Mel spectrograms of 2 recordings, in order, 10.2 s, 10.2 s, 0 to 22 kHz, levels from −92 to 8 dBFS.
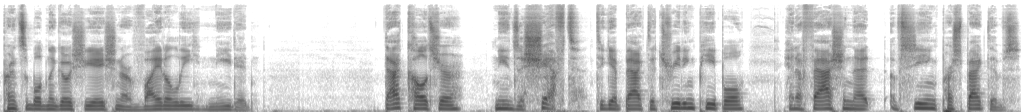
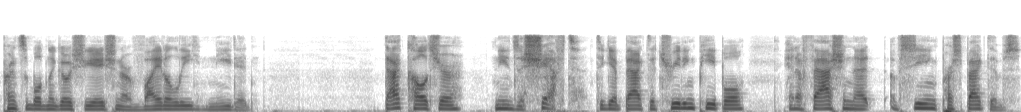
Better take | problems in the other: first | garbled, watery; slightly; nothing above 6 kHz

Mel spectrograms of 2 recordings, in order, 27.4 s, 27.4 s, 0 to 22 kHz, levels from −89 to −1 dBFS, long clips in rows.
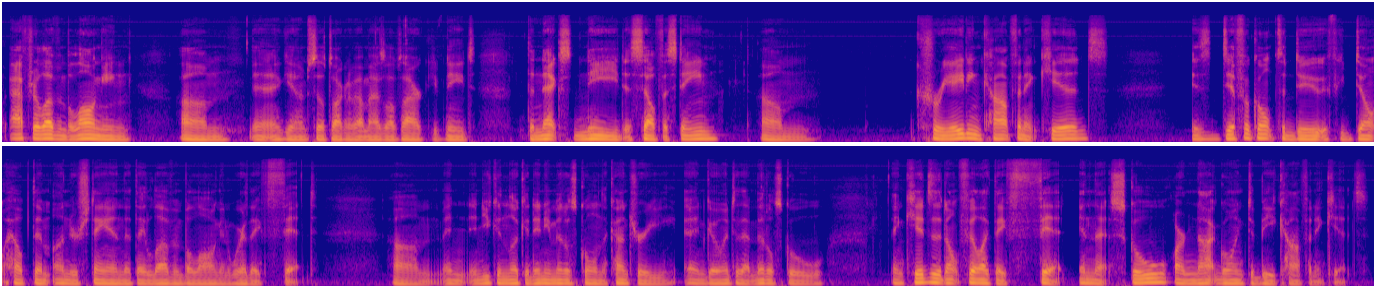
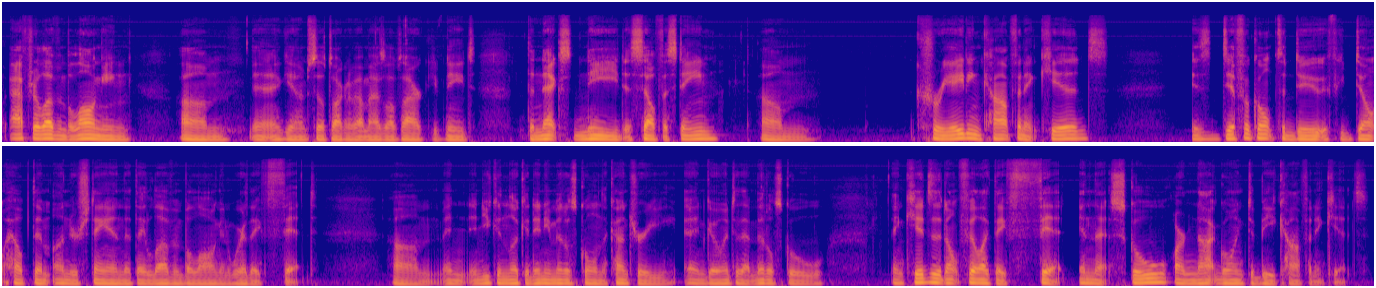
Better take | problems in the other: neither | none

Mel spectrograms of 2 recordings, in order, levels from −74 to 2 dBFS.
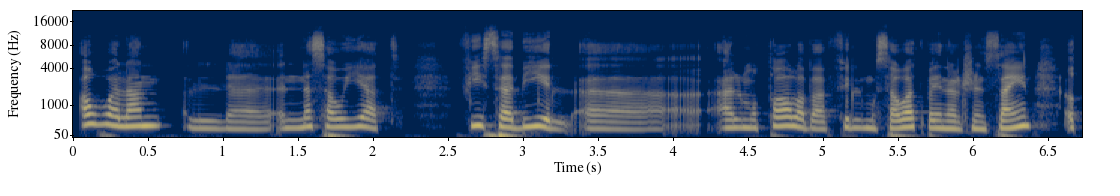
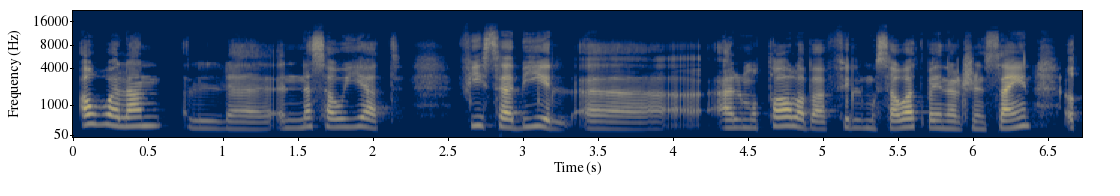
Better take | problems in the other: first | thin; very; fading below 950 Hz

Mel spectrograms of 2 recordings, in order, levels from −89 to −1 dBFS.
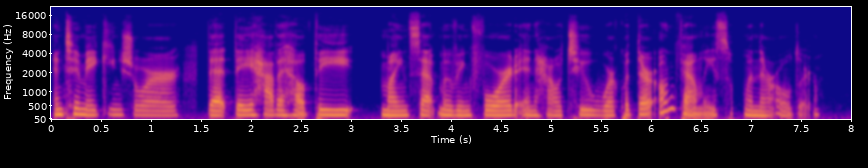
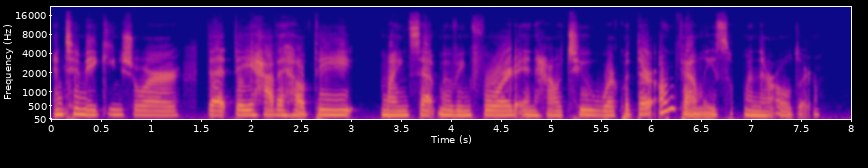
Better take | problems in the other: first | distortion; slight; 10 dB below the speech

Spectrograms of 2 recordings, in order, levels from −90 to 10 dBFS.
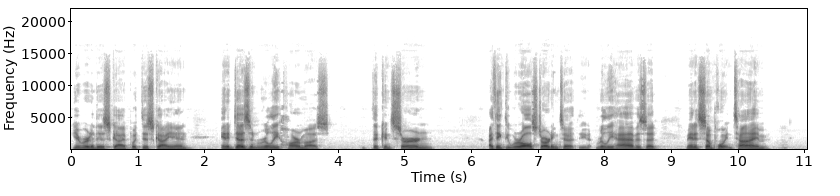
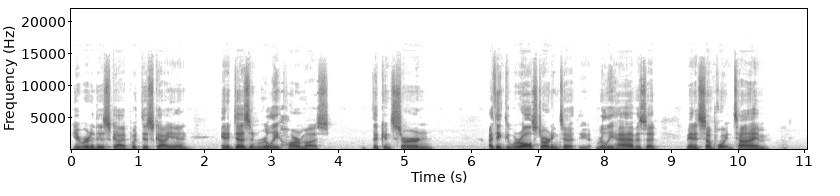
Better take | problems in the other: neither | none

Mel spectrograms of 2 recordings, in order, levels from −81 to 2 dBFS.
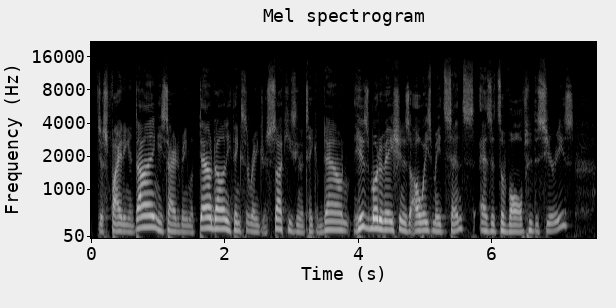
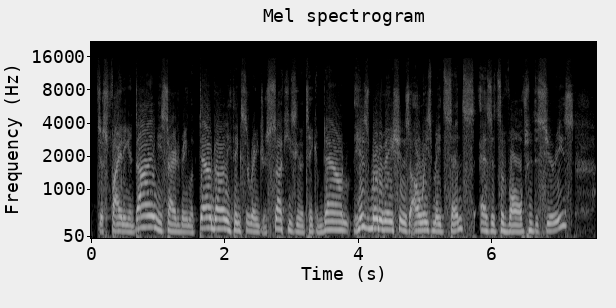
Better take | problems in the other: first | distortion; heavy; 5 dB below the speech

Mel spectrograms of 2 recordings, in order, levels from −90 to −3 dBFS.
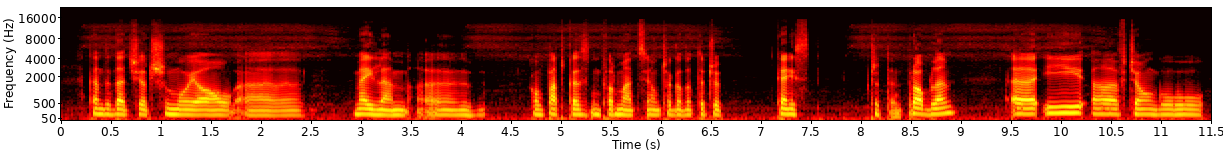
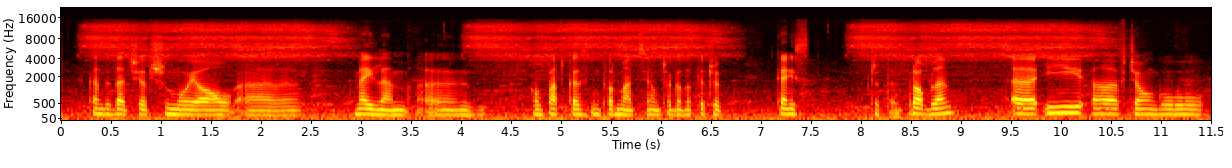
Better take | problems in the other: first | hiss; loud; throughout; 9 dB below the speech; faint in the first

